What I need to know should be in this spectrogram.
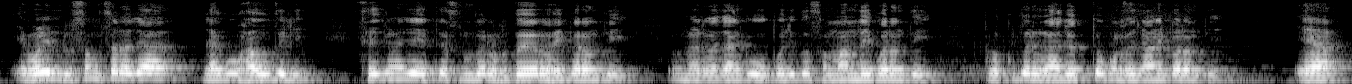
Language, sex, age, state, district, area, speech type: Odia, male, 45-60, Odisha, Mayurbhanj, rural, spontaneous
